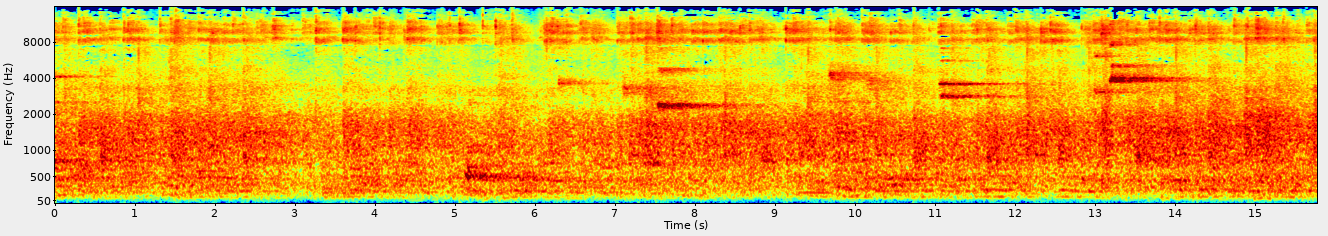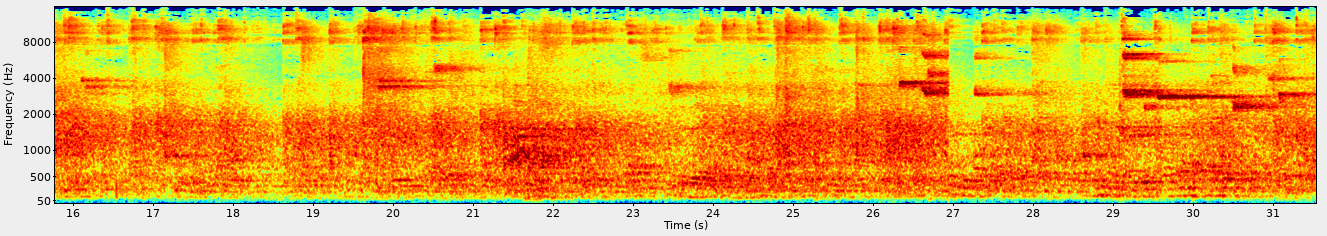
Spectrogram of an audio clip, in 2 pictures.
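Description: Table tennis balls striking bats and tables in quick, irregular pings from several tables at once, each a short high ring.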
